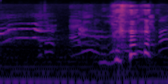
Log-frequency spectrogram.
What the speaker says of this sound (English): My little baby kitty who's throwing a tantrum because she can't go down in the basement.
